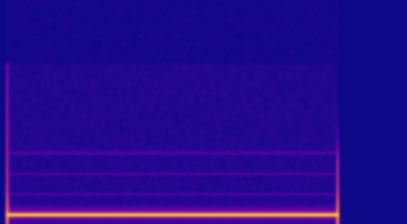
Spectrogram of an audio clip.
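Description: A steady, high-pitched test tone sounds and then cuts off.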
